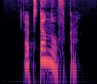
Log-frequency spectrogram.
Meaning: 1. furniture, decor 2. scenery, set, decor 3. situation, conditions, environment, set-up 4. atmosphere, setting
- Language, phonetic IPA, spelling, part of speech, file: Russian, [ɐpstɐˈnofkə], обстановка, noun, Ru-обстановка.ogg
